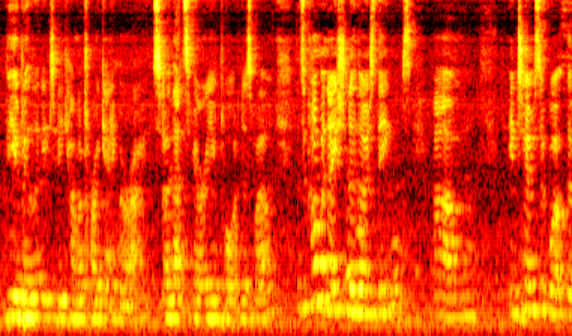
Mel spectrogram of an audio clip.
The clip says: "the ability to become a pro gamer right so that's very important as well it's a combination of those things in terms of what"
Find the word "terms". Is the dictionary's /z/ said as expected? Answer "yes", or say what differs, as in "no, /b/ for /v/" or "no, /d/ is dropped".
yes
